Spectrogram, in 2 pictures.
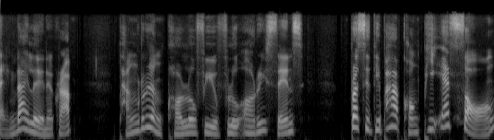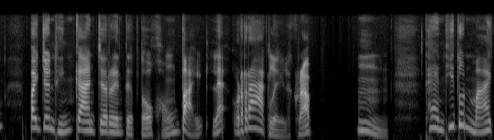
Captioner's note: ahem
